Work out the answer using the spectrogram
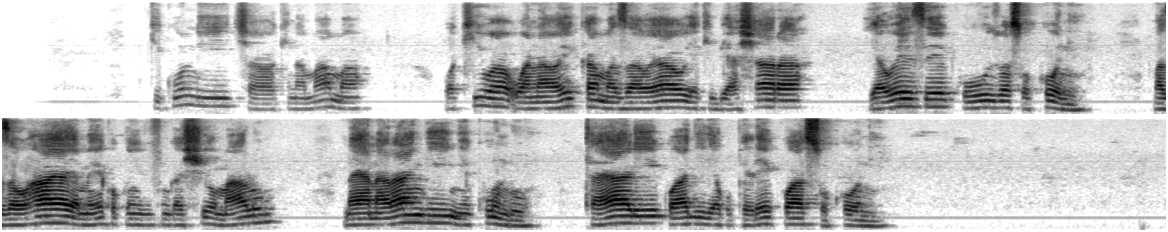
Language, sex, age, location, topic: Swahili, male, 18-24, Dar es Salaam, agriculture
